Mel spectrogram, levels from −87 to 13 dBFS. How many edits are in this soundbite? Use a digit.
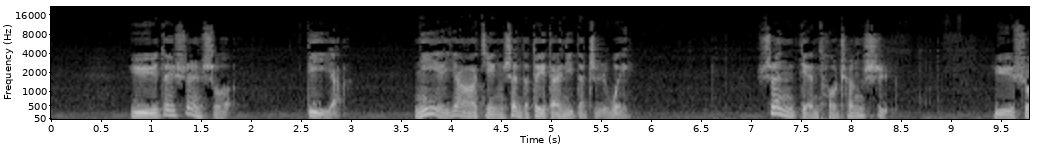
0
